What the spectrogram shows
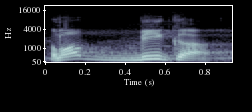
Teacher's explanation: را پر زبر ہے، را کو پر ادا کریں گے، با مشدد ہے اس لیے تھوڑا رک کر ادا کریں گے، کاف کو باریک رکھنا ہے۔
